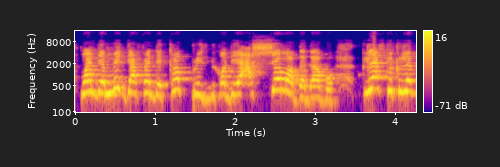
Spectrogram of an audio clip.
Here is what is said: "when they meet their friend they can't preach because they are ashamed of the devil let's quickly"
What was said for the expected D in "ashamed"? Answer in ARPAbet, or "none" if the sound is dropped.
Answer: none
